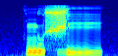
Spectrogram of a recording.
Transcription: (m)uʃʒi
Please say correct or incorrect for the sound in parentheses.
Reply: incorrect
